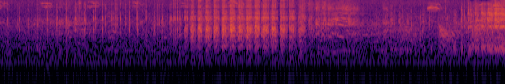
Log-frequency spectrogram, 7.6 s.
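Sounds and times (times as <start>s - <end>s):
Royal penguin braying calls with harsh pulsed trumpeting: 2.6s - 7.5s.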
